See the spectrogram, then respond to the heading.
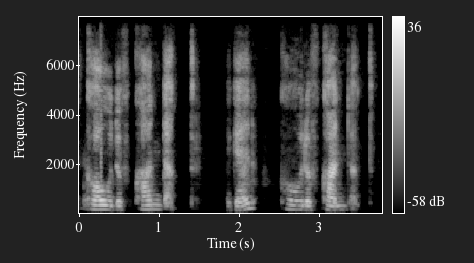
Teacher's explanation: Again, duct, which also has a short sound. So the stressed syllable here is code and con.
